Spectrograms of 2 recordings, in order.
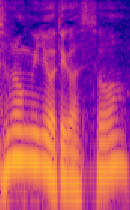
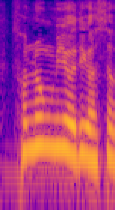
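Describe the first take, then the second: First: It is asked in a warm, gentle tone. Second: It is asked in a sharp, demanding tone. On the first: The asker wants to comfort the player. The speaker calls it right. "다정다감한 말투로" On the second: The asker seems to have come to complain. The speaker calls it wrong. "마치 무슨 항의하러 간 것처럼"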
